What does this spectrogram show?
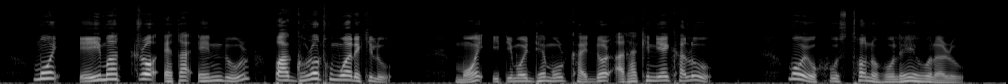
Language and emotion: Assamese, fearful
